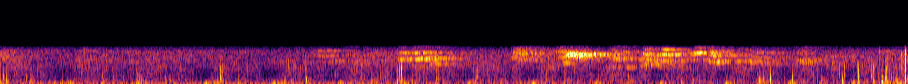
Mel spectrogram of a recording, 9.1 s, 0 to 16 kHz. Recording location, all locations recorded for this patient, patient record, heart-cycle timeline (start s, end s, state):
mitral valve (MV)
mitral valve (MV)
#Age: Adolescent
#Sex: Female
#Height: 150.0 cm
#Weight: 54.7 kg
#Pregnancy status: False
#Murmur: Present
#Murmur locations: mitral valve (MV)
#Most audible location: mitral valve (MV)
#Systolic murmur timing: Holosystolic
#Systolic murmur shape: Plateau
#Systolic murmur grading: I/VI
#Systolic murmur pitch: Low
#Systolic murmur quality: Harsh
#Diastolic murmur timing: Early-diastolic
#Diastolic murmur shape: Decrescendo
#Diastolic murmur grading: I/IV
#Diastolic murmur pitch: Low
#Diastolic murmur quality: Blowing
#Outcome: Abnormal
#Campaign: 2015 screening campaign
0.00	0.40	unannotated
0.40	0.66	diastole
0.66	0.80	S1
0.80	1.00	systole
1.00	1.10	S2
1.10	1.36	diastole
1.36	1.48	S1
1.48	1.70	systole
1.70	1.80	S2
1.80	2.02	diastole
2.02	2.18	S1
2.18	2.38	systole
2.38	2.50	S2
2.50	2.74	diastole
2.74	2.88	S1
2.88	3.06	systole
3.06	3.16	S2
3.16	3.38	diastole
3.38	3.52	S1
3.52	3.68	systole
3.68	3.78	S2
3.78	3.98	diastole
3.98	4.16	S1
4.16	4.36	systole
4.36	4.48	S2
4.48	4.68	diastole
4.68	4.82	S1
4.82	5.00	systole
5.00	5.10	S2
5.10	5.30	diastole
5.30	5.46	S1
5.46	5.63	systole
5.63	5.71	S2
5.71	5.94	diastole
5.94	6.06	S1
6.06	6.26	systole
6.26	6.36	S2
6.36	6.60	diastole
6.60	6.74	S1
6.74	6.94	systole
6.94	7.02	S2
7.02	7.24	diastole
7.24	7.36	S1
7.36	7.58	systole
7.58	7.70	S2
7.70	7.88	diastole
7.88	8.00	S1
8.00	8.17	systole
8.17	8.30	S2
8.30	8.52	diastole
8.52	9.09	unannotated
